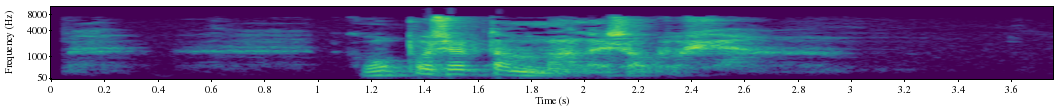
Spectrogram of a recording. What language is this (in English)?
Asturian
